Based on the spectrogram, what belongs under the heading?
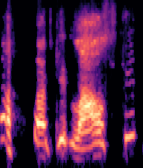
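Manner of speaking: high-pitched words squeezed through real laughter; helpless laughter while telling it; laughing hard. Real, not acted. Telling viewers about losing it in court, laughing hard. Cracking up at own story.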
